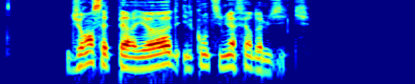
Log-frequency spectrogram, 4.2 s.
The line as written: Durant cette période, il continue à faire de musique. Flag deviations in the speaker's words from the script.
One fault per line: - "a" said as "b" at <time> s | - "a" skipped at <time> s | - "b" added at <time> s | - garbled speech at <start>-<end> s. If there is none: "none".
none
